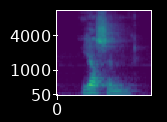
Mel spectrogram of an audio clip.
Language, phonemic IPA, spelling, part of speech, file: Dutch, /ˈjɑ.sə(n)/, jassen, noun / verb, Nl-jassen.ogg
- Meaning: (noun) plural of jas; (verb) 1. to peel 2. to rush (things), hurry through (something) hastily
